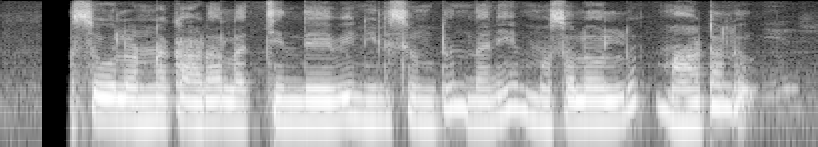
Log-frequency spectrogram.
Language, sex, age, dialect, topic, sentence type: Telugu, male, 18-24, Utterandhra, agriculture, statement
